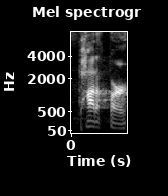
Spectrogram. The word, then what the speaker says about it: Potiphar: But the pronunciation will be up on the screen in a minute, and basically, it's Potiphar. That's how you say it.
